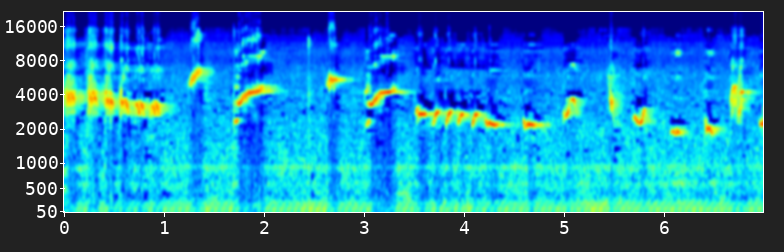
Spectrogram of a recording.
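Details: Greater green leafbird (Chloropsis sonnerati) singing a long varied song: a fast descending series of whistled notes, sharp upslurs, and repeated short falling whistles, with scratchy clicks between phrases and a low background hum.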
